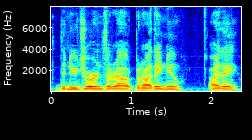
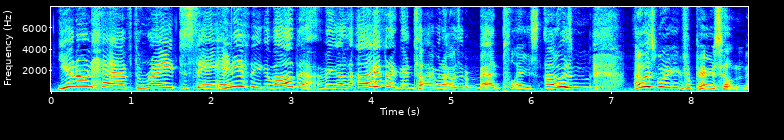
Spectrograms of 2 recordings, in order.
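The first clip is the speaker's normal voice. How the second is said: Kim Kardashian voice; 11 semitones higher than usual. Pretend. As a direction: play a confused Kim, pitched way up. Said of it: "the Kardashian voices".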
